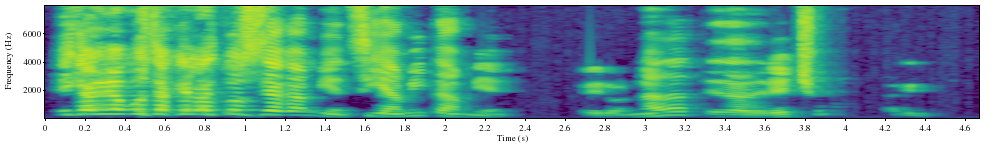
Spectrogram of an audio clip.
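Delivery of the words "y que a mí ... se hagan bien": fast, high, loud rant; mock perfectionist boss. Preacher imitating a fussy boss, fast high rant.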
